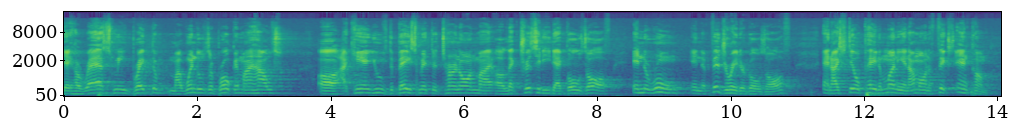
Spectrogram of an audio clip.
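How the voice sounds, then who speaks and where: At a moderate pace, a man talks with an American accent and ordinary pitch variation. The room echo is audible. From Schenectady, New York. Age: 50s. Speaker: tenant speaking at public comment. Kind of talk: public comment at council meeting. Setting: city council meeting. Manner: halting.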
